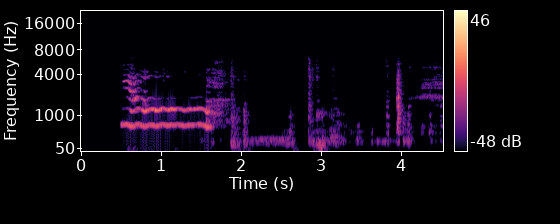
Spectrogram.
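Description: A domestic cat gives one long, steady meow that drops at the end, followed by a person talking.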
